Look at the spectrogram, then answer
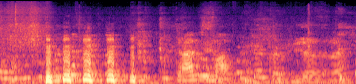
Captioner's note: laughs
